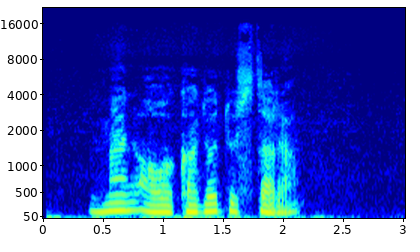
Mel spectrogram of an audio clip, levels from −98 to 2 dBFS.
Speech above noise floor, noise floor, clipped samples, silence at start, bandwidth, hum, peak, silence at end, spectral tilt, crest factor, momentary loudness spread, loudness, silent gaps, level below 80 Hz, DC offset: 36 dB; -77 dBFS; under 0.1%; 0.05 s; 16 kHz; none; -30 dBFS; 0.7 s; -7 dB/octave; 14 dB; 7 LU; -42 LUFS; none; -64 dBFS; under 0.1%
